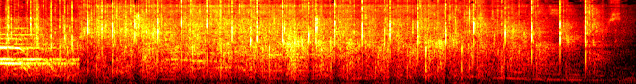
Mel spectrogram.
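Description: Audience applauding and clapping after dance music stops about a second in. The clapping thins out and fades toward the end, with a few voices.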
